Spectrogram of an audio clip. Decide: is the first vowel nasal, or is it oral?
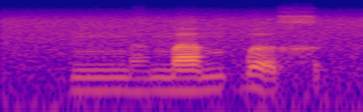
oral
